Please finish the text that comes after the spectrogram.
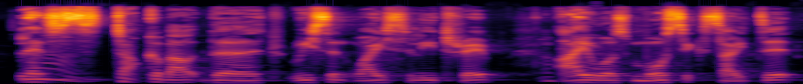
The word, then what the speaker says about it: YSEALI: problems pronouncing wisely I I thought it was WIS and then and I'm glad you say it's wisely but yeah you recently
